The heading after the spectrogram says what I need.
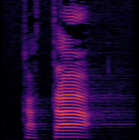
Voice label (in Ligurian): "cata", dialettu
